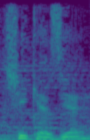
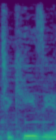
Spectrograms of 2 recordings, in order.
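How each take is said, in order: First: The name is said in its Igbo form. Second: The name is said in an Americanized form. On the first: This is the name's true native form. The speaker calls it right. "The original pronunciation is" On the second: This is how others came to say the name. The speaker calls it wrong. "my teacher just called me"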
